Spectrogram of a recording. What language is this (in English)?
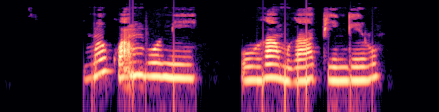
Bamun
